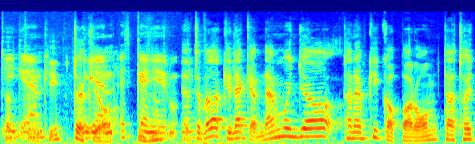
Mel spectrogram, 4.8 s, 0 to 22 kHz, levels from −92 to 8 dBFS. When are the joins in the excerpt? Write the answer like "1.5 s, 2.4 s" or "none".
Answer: 1.8 s, 3.4 s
